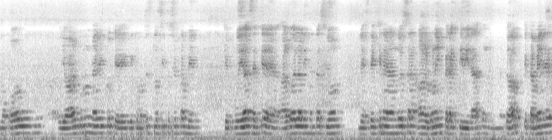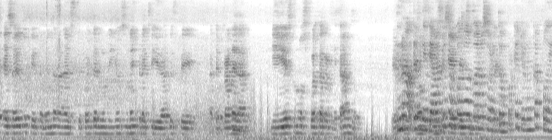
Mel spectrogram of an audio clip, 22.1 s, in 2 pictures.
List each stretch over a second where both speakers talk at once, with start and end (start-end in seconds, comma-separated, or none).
18.9-21.0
